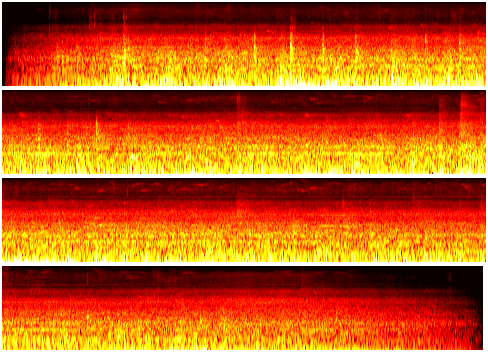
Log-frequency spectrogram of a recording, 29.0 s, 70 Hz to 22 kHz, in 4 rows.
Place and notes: Xizhi Station, New Taipei City - The old escalator
Xizhi District, New Taipei City, Taiwan, 4 November 2012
